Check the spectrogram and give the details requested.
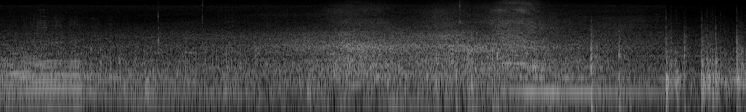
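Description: A distant fireworks display over steady road-traffic noise. A rushing swell rises and fades in the middle, and a run of sharp bangs and crackles comes near the end.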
